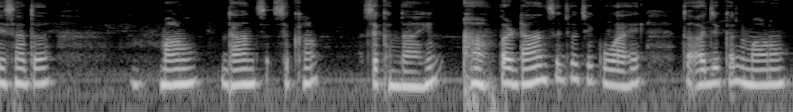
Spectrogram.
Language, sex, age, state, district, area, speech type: Sindhi, male, 30-45, Gujarat, Kutch, urban, spontaneous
